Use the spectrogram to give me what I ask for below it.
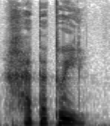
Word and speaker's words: Ratatouille: Ratatouille.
